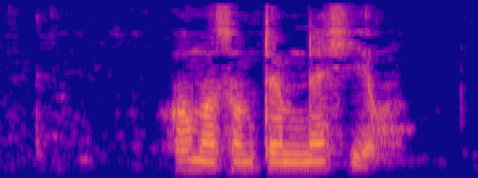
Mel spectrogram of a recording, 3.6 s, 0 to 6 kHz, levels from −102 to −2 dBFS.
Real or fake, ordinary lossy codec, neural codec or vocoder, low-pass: real; MP3, 24 kbps; none; 5.4 kHz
